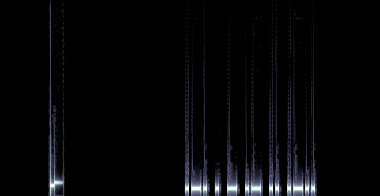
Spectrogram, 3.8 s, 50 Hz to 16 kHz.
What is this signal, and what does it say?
Morse code, heard as a keyed tone, about 40 wpm, 700 Hz. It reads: RETAIL
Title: Practice QSO - Exchange 3 - More Info - 40wpm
